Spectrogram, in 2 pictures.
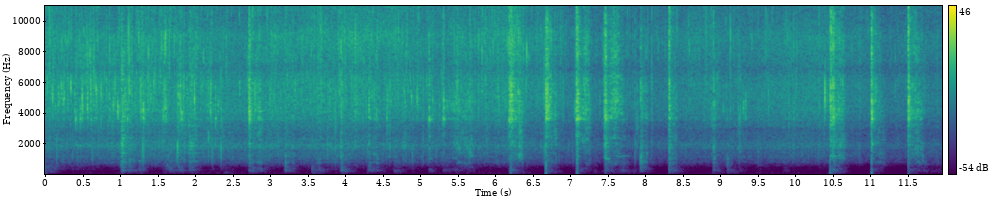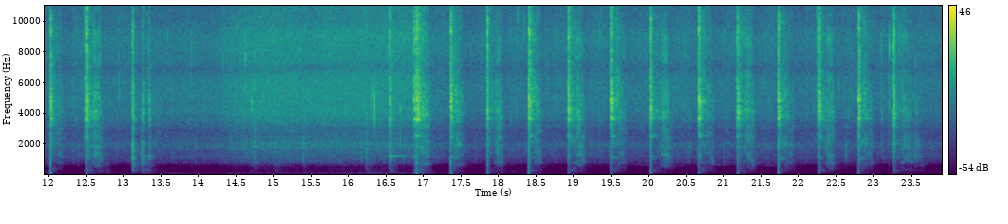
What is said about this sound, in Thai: หอมสับหยาบ ทลงไปเจียวก่อนเลย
